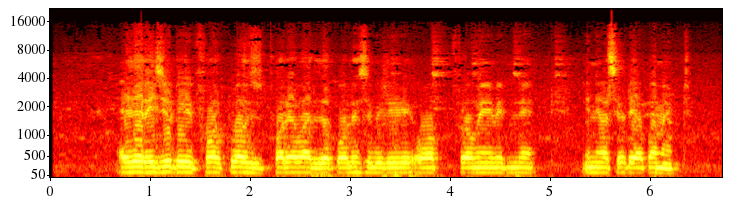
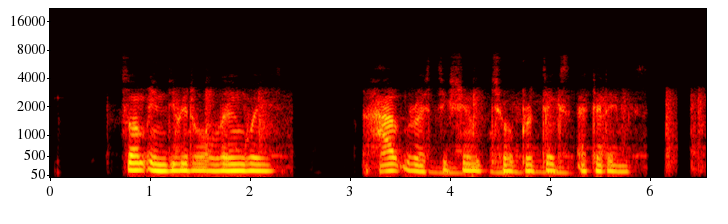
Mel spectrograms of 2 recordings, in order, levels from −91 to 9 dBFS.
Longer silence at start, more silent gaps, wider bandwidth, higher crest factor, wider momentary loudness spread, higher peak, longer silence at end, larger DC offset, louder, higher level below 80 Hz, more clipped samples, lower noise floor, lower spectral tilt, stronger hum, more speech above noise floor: second, 0.45 s vs 0.75 s; neither; first, 15.5 kHz vs 3.9 kHz; second, 10 dB vs 18 dB; second, 7 LU vs 11 LU; first, 0 dBFS vs -8 dBFS; first, 0.35 s vs 0.05 s; neither; first, -10 LUFS vs -24 LUFS; first, -34 dBFS vs -60 dBFS; neither; second, -36 dBFS vs -89 dBFS; second, -5 dB/octave vs -11.5 dB/octave; neither; second, 27 dB vs 66 dB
